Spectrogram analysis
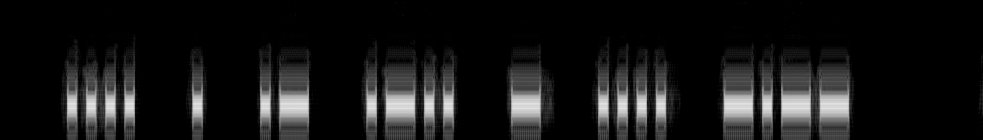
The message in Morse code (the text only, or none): HEALTHY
